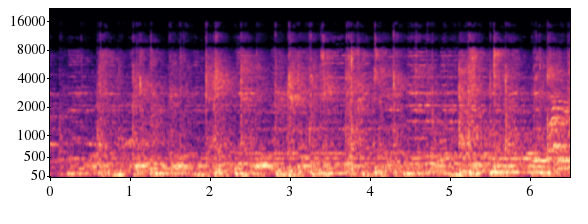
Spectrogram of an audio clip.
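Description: Recorded dance music playing, with the clicks and taps of children's tap shoes striking the studio floor.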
